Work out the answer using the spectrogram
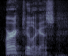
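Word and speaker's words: Oryctolagus: Has a fondness for Orictulagus. 4 syllables. Or 5 syllables technically. Oryctulagus is how it was written out in pronunciation for me.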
